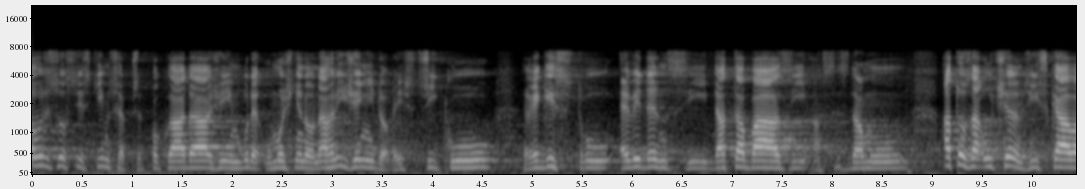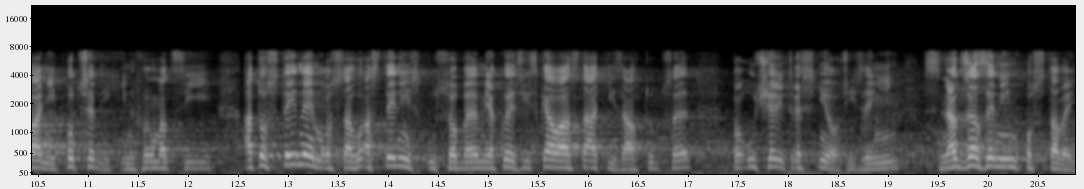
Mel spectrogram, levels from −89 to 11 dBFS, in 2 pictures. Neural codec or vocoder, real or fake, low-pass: none; real; 7.2 kHz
